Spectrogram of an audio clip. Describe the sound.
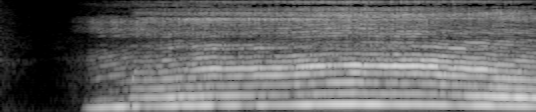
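A person imitates a cow with one long, steady moo that starts after a brief silence and holds for about three seconds, gently rising in pitch.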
